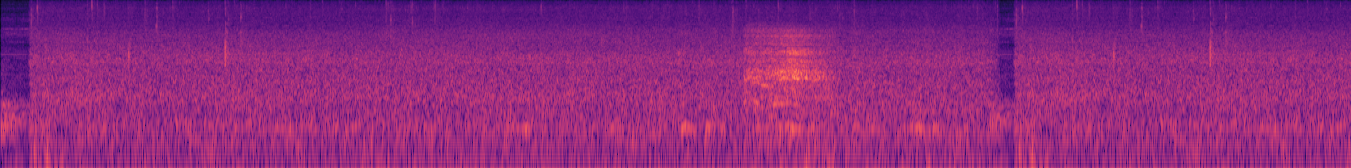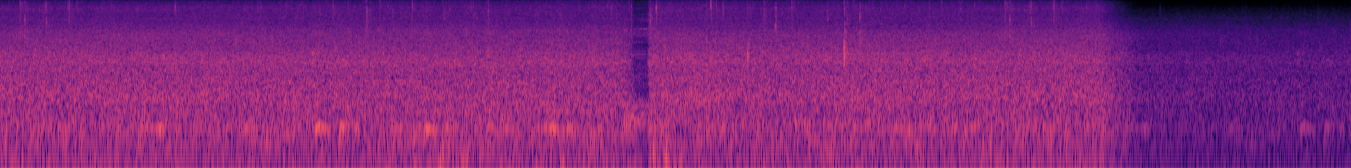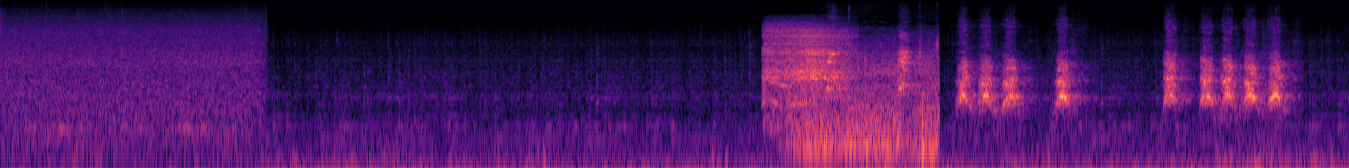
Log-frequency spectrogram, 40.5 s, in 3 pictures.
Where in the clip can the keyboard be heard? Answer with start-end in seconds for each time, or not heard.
not heard.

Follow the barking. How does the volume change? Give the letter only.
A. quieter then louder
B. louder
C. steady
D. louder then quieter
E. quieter
C.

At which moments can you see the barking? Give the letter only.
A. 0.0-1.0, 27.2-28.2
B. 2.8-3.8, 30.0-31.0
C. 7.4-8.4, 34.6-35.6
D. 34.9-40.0
D.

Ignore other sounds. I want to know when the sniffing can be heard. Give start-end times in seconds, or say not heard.
7.4-8.4, 34.6-35.6.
